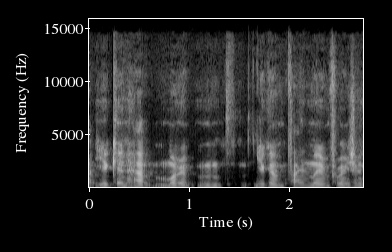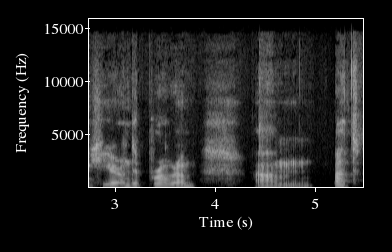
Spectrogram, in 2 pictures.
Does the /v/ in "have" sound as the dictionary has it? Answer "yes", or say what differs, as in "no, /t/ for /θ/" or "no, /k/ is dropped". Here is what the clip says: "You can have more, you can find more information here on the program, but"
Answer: yes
